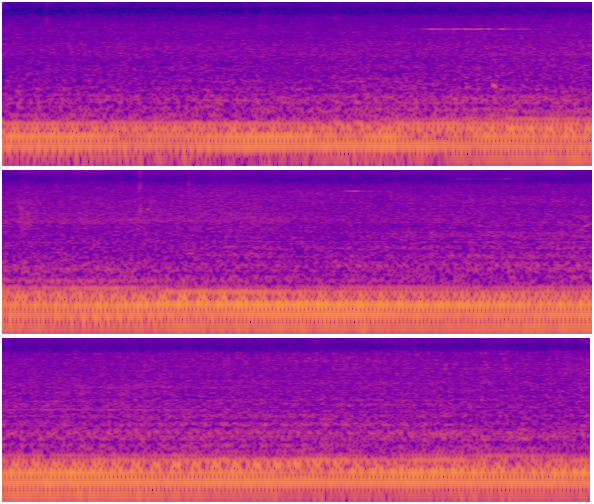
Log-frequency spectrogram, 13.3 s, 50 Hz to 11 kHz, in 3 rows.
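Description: Lamborghini Huracán Performante's naturally aspirated V10 running at low revs, a steady deep rumble with no revving.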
